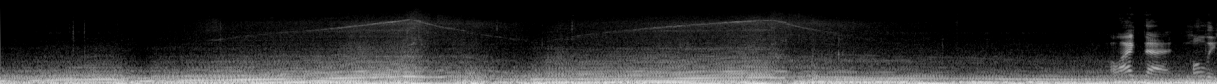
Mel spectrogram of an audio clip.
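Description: A twin turbo Ford Mustang's engine revs hard and close, climbing in two long rising sweeps over a steady rumble while a voice speaks over it.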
